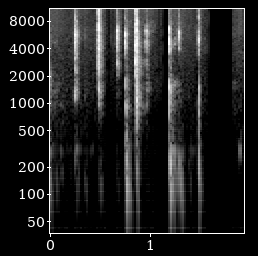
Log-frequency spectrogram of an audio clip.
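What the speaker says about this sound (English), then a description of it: "In the chat box, I'm typing it to everybody" Typing on a computer keyboard into a chat box, a quick uneven run of about ten crisp, close key clicks over two seconds in an otherwise quiet room.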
